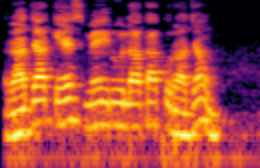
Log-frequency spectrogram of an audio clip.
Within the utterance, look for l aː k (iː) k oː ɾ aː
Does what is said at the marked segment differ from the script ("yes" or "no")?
yes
